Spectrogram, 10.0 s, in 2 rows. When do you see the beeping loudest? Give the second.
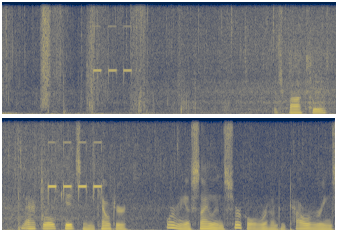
6 s.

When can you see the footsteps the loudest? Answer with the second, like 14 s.
1 s.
